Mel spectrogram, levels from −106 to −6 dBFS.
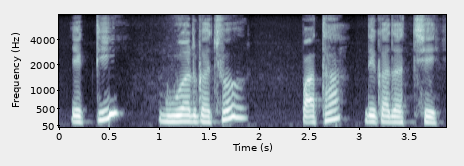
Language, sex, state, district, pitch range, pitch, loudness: Bengali, male, West Bengal, Cooch Behar, 150-215 Hz, 160 Hz, -15 LUFS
